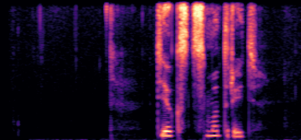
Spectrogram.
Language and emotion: Russian, neutral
